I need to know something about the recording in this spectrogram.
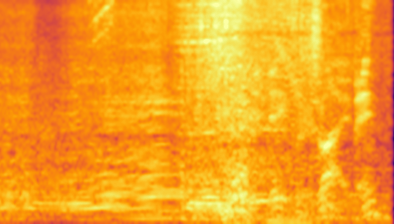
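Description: A car engine roars as a vehicle arrives.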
